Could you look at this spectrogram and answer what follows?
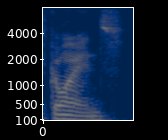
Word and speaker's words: Wayne Goines: Um, I was starting to mention Wayne Goines, and I heard somebody pronounce it Goins, and I believe it's Goins.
